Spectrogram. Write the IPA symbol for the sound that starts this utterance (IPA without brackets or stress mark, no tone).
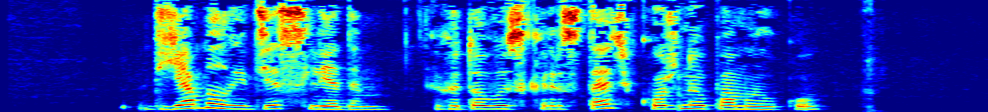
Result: d̪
